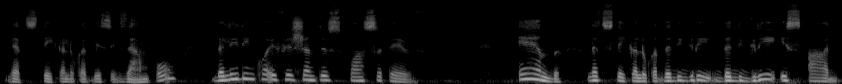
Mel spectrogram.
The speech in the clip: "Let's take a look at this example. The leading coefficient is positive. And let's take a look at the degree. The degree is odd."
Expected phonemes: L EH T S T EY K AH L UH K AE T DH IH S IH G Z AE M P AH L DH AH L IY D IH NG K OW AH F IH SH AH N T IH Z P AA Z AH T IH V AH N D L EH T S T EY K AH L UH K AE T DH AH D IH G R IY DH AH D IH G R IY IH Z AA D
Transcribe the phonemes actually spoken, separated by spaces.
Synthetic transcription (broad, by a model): L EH T S T EY K AH L UH K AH T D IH S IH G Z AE M P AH L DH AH L IY D IH NG K OW AH F IH SH AH N T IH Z P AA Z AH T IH V AH N D L EH T S T EY K AH L UH K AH T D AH D IH G R IY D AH D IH G R IY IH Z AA D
